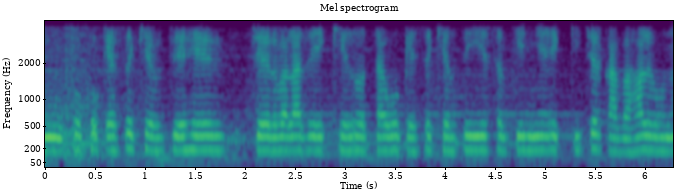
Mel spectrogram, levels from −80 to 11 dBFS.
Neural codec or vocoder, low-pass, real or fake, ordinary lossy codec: codec, 16 kHz, 0.4 kbps, LongCat-Audio-Codec; 3.6 kHz; fake; none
